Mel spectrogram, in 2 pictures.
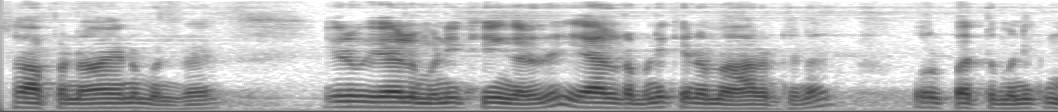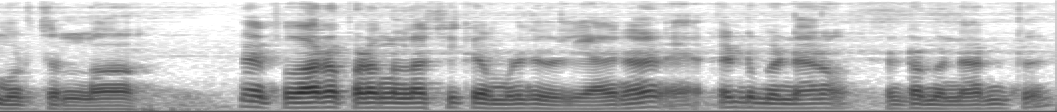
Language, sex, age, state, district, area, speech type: Tamil, male, 60+, Tamil Nadu, Dharmapuri, rural, spontaneous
